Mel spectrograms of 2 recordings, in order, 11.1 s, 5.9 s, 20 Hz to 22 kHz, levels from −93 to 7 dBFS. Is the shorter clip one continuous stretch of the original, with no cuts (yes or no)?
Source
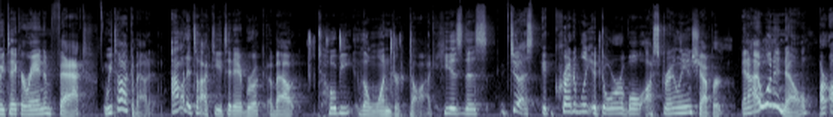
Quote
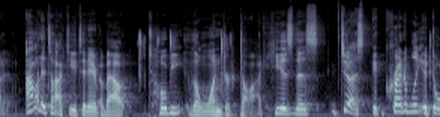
no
